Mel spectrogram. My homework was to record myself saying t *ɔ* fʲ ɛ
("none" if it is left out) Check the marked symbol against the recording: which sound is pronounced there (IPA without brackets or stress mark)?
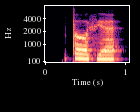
ɤ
